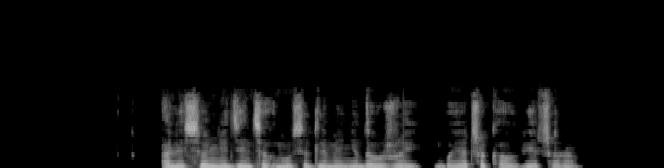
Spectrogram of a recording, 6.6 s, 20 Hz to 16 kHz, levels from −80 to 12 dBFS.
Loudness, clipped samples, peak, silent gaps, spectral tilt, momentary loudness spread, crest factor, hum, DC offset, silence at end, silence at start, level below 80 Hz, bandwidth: -21 LUFS; under 0.1%; -4 dBFS; 4.23-4.35 s; -5 dB/octave; 11 LU; 18 dB; none; under 0.1%; 0.85 s; 1.65 s; -56 dBFS; 7.6 kHz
